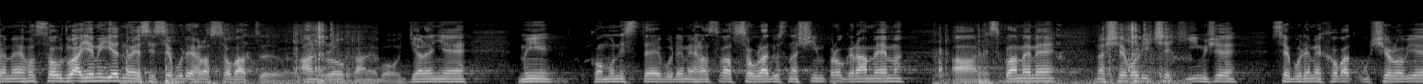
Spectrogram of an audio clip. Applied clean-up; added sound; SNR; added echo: none; Squeak; 8 dB; none.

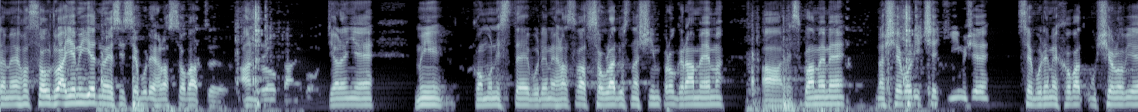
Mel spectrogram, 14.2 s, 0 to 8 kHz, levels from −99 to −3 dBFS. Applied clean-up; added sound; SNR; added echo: classical method spectral subtraction.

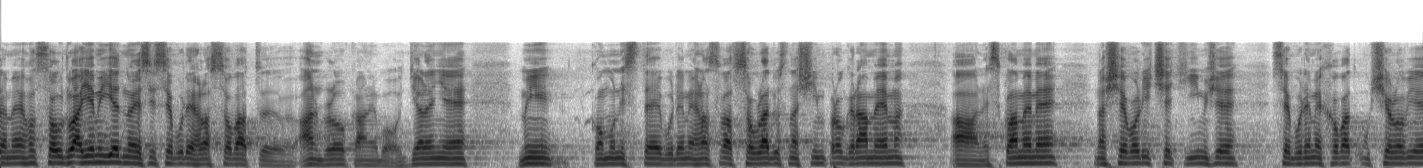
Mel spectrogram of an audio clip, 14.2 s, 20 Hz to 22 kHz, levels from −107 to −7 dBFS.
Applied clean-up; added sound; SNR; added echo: none; none; none; none.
